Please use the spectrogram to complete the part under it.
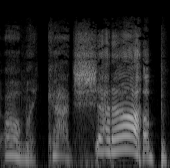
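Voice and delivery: mutter, then burst out on the last words; exasperated. Acted. Host fed up with the announce team, exasperated.

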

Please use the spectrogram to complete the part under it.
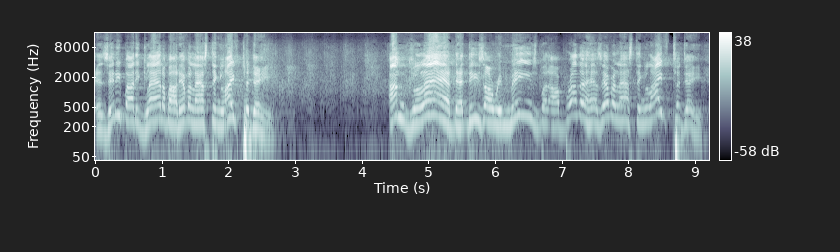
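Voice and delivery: high, loud excited preaching building to a shout; getting excited. Real, not acted. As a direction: whip the church into joy. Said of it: "I'm getting excited".

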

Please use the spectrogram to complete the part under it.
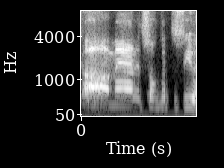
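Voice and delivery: gushing retold hello; delighted greeting. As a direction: greet an old friend, pitch soaring.

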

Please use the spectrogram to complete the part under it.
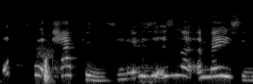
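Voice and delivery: high, squealing mock-amazed gush. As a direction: play the starstruck fan, high. Mocking gushing ladies.

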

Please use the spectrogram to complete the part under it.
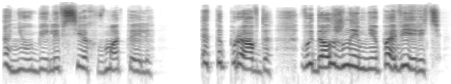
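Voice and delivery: high, loud distraught woman; desperate, upset insistence; tearful. A narrator's reading. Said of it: "Женщина всхлипнула".

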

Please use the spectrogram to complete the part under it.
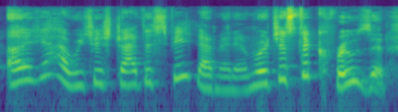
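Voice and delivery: soft, laid-back imitation; mock-mellow, hushed voice; easygoing friend. Imitates slow, content friends.

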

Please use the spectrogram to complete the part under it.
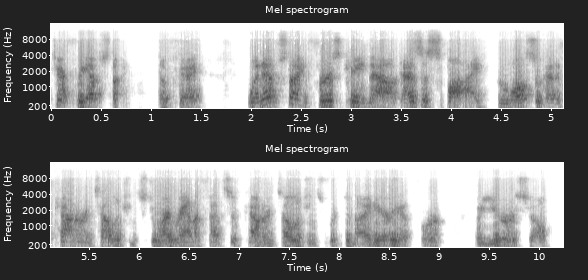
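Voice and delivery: glitchy robotic call distortion; garbled digital robot voice. Real, not acted. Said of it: "You started to sound like a robot".

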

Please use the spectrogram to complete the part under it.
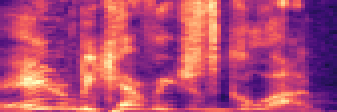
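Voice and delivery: high hype-up encouragement; hype friend cheering. Retold or imitated. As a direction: pump him up like a friend. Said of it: "Kevin was trying to hype him up".

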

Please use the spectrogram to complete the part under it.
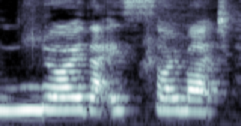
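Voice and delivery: a physical no; overwhelmed recoil. Retold or imitated. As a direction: recoil as if it's all too much. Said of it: "full physical response to it".

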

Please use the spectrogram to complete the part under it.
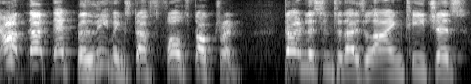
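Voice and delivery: loud, high-pitched objection; mock denouncing shout. Acted objectors denouncing the teaching.

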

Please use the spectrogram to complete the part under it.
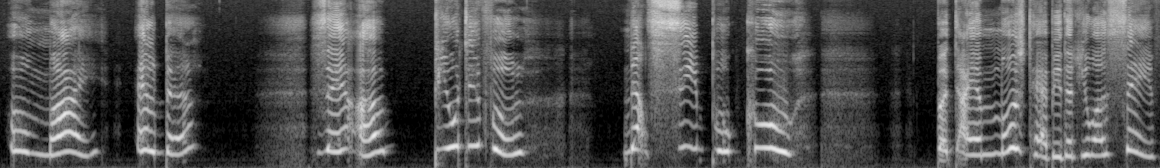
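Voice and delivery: high, loud, delighted French lady; French-accented Liz. Acted. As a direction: gush with relief and thanks. Liz voiced in the story.

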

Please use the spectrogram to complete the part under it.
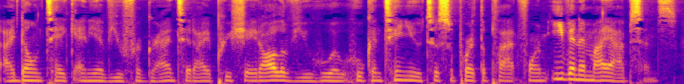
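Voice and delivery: ordinary delivery

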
